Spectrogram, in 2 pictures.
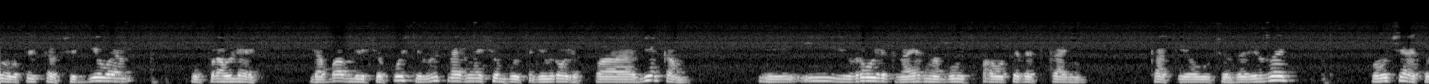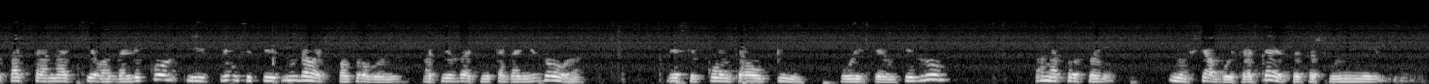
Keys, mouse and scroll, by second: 1.4 KP_1, 4.1-4.6 middle drag, 9.6-12.6 middle drag, 13.4-14.4 middle drag, 15.1-16.1 middle drag, 17.0 KP_1, 20.4 shift+click, 21.5 ctrl+p, 24.1 click.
